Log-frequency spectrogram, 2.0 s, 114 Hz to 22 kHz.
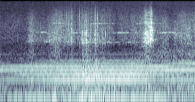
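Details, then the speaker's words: Red Oak, TX condenser with separate fan and compressor capacitors: only a steady electrical hum with no fan blade whoosh, contactor LED normal; the fan isn't running because of a bad 15 µF fan capacitor. "The fan there's no fan running. So what we have is a bad 15 microfarad capacitor."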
